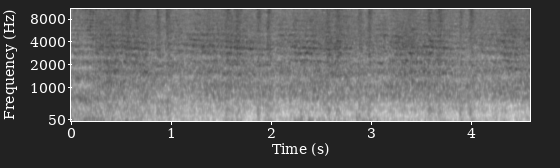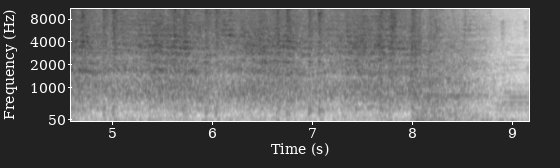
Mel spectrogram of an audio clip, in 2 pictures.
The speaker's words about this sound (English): I bought a ticket and caught the first train out of town.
